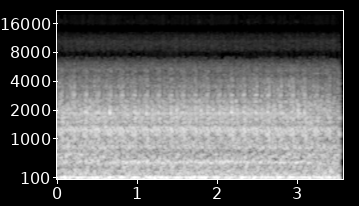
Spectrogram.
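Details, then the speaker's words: 1992 Ford F250 IDI diesel, started after low batteries: even diesel clatter at a steady idle with a faint turbo whistle over it, running smoothly. Normal idle, though unclear if running better. "Finally got the old girl started. I don't know if it's running better, but it is running."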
